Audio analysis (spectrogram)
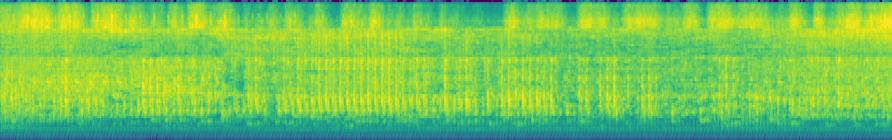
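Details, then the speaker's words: Opel Astra F, engine hot: light, fast, fairly regular metallic tapping about three or four per second over engine hum; owner suspects worn connecting rod bearing, will open oil pan to check; engine knock. "Вот слышно такой вот неприятный стук двигателя. Непонятно что. Буду открывать поддон и смотреть вкладыши."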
